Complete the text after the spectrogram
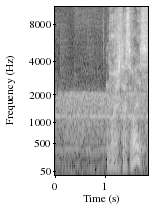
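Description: A woman speaks up close.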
